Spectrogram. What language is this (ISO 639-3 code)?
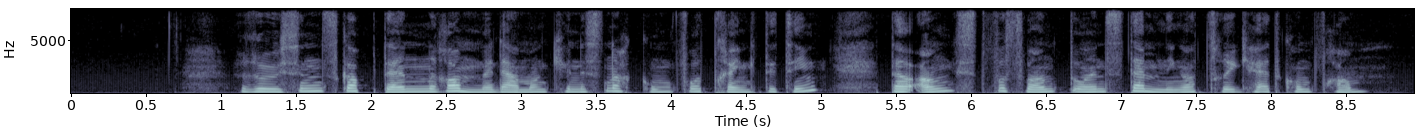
nor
